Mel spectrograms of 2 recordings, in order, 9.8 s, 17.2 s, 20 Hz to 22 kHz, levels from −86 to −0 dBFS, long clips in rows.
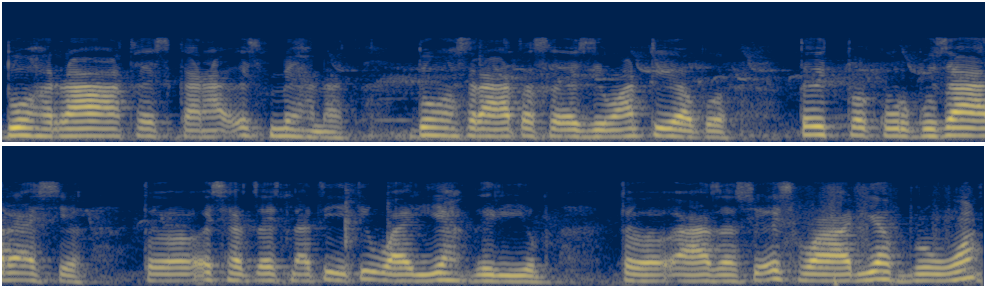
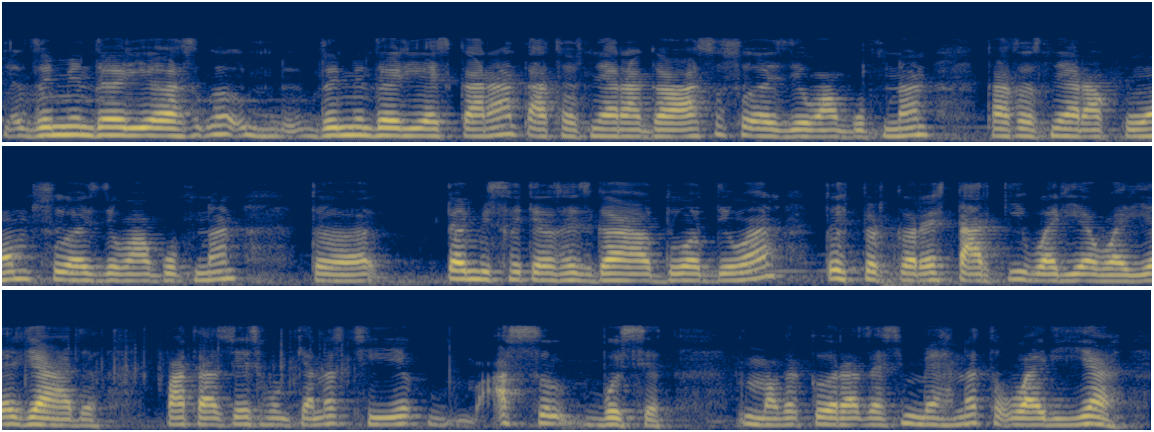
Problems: constant background noise, background conversations at intervals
